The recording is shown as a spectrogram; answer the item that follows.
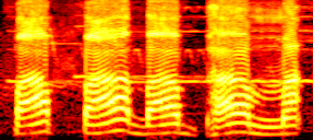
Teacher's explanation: ఈ అక్షరాలు పెదవులు కలవకుండా పలకలేము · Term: ఓష్టవ్యములు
